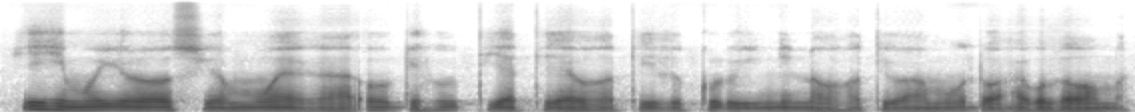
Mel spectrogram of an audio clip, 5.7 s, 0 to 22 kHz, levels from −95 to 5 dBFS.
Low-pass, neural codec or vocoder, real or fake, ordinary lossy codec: 19.8 kHz; autoencoder, 48 kHz, 32 numbers a frame, DAC-VAE, trained on Japanese speech; fake; none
